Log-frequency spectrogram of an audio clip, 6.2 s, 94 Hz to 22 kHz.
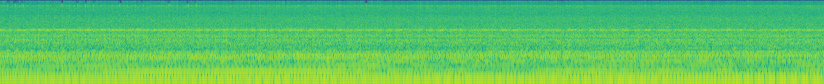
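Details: Mainstays 9-inch high velocity fan just after lubrication and blade balancing; smooth constant whir with a steady hum and no rattle, scrape or wobble at top speed; healthy motor.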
